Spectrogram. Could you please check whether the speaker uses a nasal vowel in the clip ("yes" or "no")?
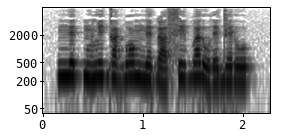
yes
